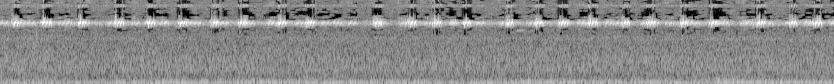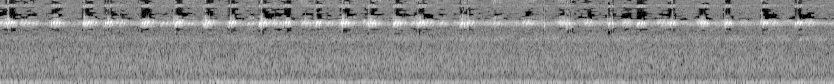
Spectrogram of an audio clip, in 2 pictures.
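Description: Crickets chirping at night: a steady, even train of high-pitched chirps, about two a second.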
